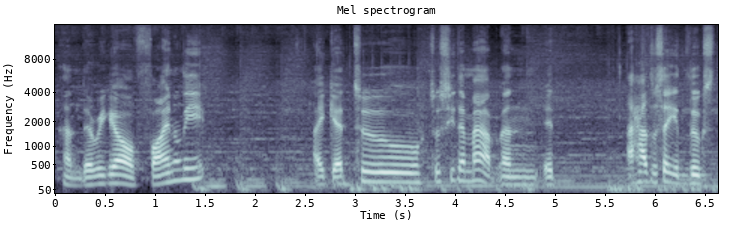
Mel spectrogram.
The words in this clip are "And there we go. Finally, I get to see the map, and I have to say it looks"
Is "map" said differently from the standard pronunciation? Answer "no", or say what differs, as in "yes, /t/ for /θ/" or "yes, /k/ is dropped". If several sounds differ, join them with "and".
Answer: no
